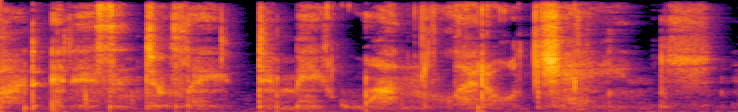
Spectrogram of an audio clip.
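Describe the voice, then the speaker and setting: A woman whispers in a calm tone at a very slow pace. Background noise is noticeable. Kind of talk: ASMR roleplay storybook reading to help sleep. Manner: calm, soft-spoken.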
